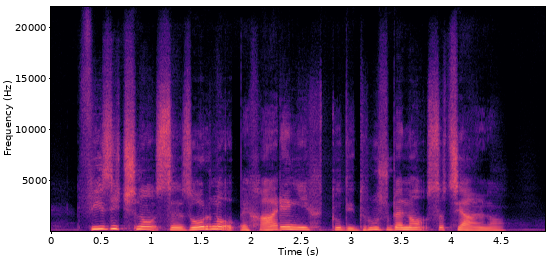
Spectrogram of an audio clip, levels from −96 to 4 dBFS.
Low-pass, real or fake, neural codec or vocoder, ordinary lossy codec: none; fake; codec, 44.1 kHz, 2.6 kbps, DAC; none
